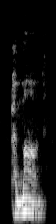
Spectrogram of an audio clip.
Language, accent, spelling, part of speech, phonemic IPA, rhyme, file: English, Southern England, Amman, proper noun, /əˈmɑːn/, -ɑːn, LL-Q1860 (eng)-Amman.wav
- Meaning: 1. The capital city of Jordan 2. The capital city of Jordan.: The Jordanian government 3. A governorate of Jordan around the capital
